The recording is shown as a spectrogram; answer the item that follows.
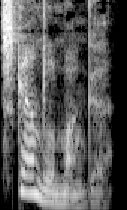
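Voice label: "scandalmonger", British English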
